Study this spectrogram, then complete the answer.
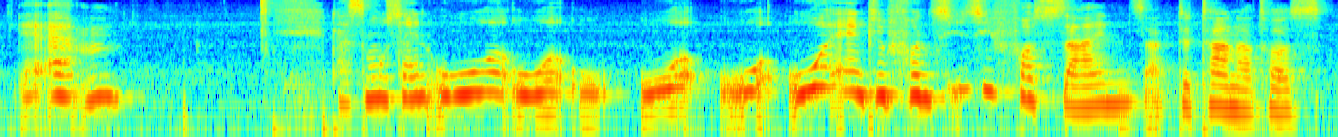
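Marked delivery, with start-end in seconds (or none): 0.1-5.7 high, stammering, nervous voice; timid Death. Acted. Death nervously answering angry Zeus, high stammer. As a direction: stutter the great-greats sheepishly.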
